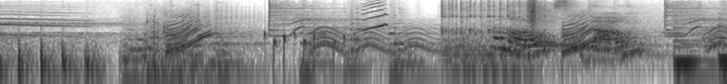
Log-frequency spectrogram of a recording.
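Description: Playful children's music layered with cartoon sound effects: a long falling whistle-like glide in the first second, quick rising slide-whistle boings around the middle, and dense warbling, wobbling tones after that.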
